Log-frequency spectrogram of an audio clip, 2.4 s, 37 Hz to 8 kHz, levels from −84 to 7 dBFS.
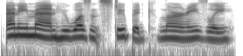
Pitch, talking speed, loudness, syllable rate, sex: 215 Hz, 195 wpm, -17 LUFS, 5.3 syllables/s, female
